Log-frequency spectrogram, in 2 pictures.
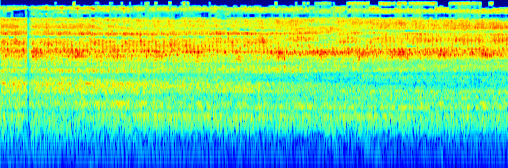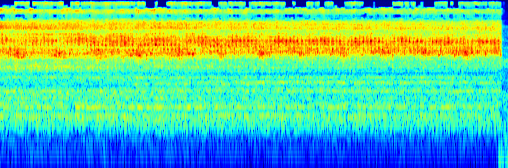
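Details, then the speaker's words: Running car engine with a steady, harsh high-pitched screech from the serpentine belt slipping on its pulleys, most often because it is loose, stretched or dry-rotted. "it's slipping basically bottom line why they squeaking number one reason is that it's slipping okay"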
